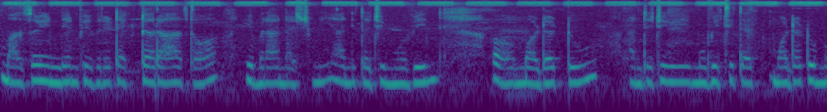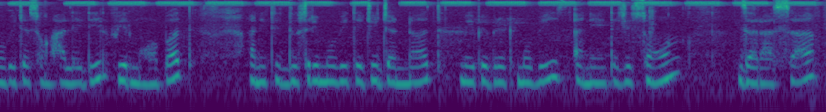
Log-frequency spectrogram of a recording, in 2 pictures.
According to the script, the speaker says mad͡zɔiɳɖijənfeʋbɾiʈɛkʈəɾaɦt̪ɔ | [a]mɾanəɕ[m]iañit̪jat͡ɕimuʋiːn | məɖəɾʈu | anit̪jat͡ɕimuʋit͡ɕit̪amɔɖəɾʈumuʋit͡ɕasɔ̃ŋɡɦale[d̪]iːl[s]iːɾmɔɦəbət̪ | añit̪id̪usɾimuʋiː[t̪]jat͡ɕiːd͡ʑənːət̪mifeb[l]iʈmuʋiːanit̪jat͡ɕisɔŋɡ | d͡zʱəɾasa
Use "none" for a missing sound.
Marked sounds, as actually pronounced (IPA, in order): i, m, d̪, f, t̪, ɾ

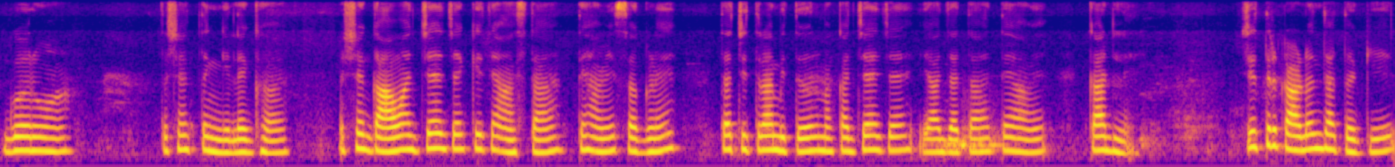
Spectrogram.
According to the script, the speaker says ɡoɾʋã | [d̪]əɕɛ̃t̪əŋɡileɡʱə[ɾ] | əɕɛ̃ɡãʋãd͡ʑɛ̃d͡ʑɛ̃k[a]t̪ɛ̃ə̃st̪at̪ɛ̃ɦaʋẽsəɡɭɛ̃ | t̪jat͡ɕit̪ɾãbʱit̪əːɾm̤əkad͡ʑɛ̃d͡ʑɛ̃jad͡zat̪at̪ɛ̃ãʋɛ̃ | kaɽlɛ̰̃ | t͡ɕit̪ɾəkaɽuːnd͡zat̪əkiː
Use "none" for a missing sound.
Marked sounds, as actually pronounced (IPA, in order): t̪, ɾ, i

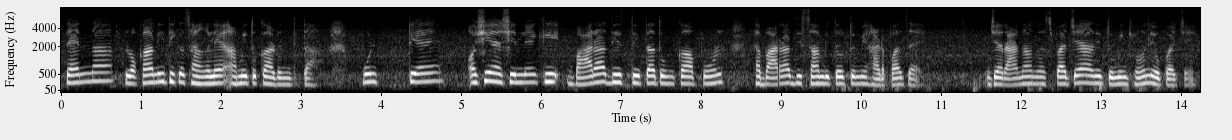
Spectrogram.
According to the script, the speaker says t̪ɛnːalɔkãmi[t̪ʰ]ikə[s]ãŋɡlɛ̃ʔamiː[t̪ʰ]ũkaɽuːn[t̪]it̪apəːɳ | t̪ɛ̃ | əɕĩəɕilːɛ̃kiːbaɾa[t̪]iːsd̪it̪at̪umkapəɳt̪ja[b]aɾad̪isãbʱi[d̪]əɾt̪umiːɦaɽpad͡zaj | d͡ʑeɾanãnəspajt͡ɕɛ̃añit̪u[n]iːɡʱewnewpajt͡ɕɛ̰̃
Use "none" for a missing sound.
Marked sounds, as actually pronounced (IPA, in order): t̪, s, t̪, d̪, d̪, b, t̪, m

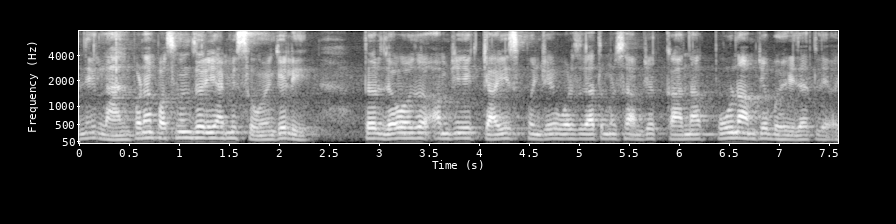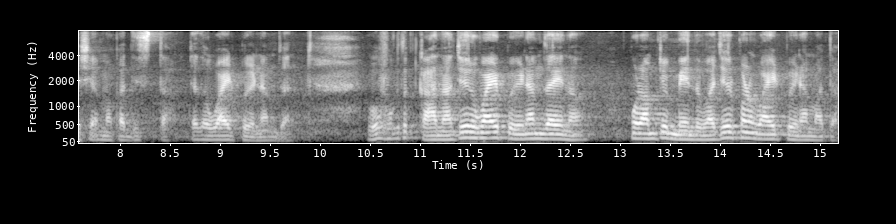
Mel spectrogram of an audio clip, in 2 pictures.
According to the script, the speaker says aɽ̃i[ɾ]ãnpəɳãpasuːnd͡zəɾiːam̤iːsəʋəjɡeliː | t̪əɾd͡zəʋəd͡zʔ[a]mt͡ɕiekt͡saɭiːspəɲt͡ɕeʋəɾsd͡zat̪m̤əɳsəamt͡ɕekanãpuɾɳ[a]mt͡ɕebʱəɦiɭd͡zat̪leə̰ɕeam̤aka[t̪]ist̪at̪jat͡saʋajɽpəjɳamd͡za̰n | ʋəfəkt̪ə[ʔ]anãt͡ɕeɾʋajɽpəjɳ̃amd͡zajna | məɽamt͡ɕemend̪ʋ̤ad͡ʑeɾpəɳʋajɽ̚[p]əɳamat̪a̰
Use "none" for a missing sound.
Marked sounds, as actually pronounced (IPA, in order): l, a, a, d̪, k, p

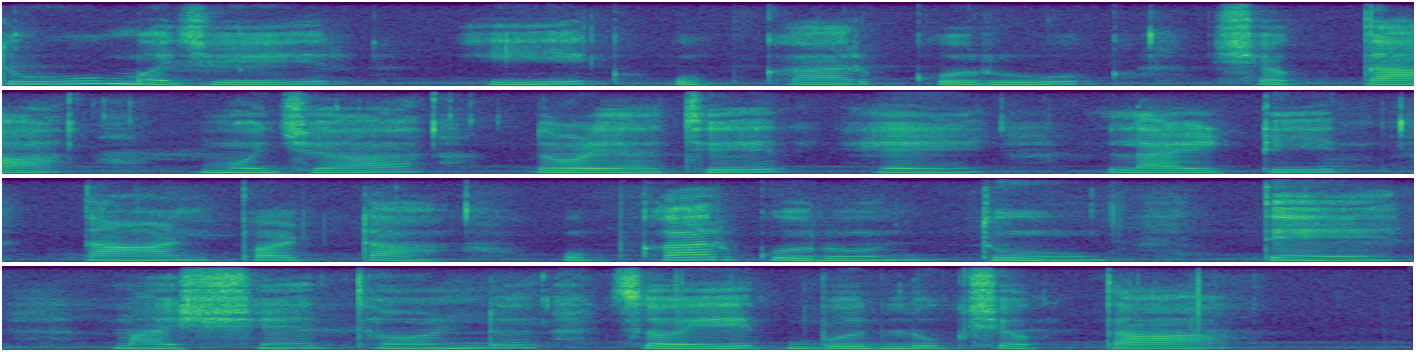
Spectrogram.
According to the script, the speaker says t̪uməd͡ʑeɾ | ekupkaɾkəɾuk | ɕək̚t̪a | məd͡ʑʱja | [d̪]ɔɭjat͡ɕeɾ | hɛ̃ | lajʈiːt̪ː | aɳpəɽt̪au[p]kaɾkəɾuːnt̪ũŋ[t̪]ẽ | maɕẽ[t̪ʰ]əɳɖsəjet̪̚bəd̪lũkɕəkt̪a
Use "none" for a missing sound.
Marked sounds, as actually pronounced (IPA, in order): d̪, p, t̪, t̪ʰ

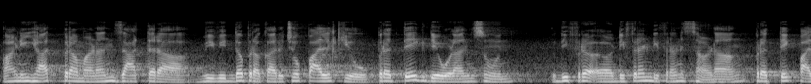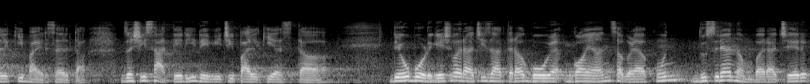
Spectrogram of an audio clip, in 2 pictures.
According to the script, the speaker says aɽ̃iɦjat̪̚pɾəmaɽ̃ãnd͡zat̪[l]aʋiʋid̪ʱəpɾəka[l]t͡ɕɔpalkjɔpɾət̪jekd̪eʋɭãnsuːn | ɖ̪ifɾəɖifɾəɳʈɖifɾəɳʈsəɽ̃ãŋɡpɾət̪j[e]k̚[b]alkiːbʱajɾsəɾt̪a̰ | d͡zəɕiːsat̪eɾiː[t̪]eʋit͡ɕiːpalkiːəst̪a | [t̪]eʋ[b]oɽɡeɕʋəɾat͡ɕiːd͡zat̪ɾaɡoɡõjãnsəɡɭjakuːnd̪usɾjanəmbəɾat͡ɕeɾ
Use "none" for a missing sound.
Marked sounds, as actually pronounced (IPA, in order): ɾ, ɾ, e, p, d̪, d̪, b

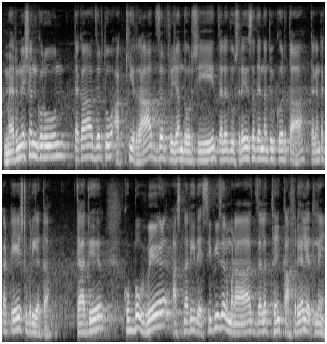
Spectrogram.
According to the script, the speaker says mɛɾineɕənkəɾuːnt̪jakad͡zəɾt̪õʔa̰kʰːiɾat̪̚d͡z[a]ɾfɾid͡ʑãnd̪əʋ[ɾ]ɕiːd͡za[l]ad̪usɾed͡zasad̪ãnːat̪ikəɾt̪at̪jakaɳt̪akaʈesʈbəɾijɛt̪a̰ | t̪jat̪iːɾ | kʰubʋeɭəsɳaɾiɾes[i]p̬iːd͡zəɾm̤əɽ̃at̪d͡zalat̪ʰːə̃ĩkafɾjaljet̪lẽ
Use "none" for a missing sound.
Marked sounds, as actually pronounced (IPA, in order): ə, ɾ, l, i

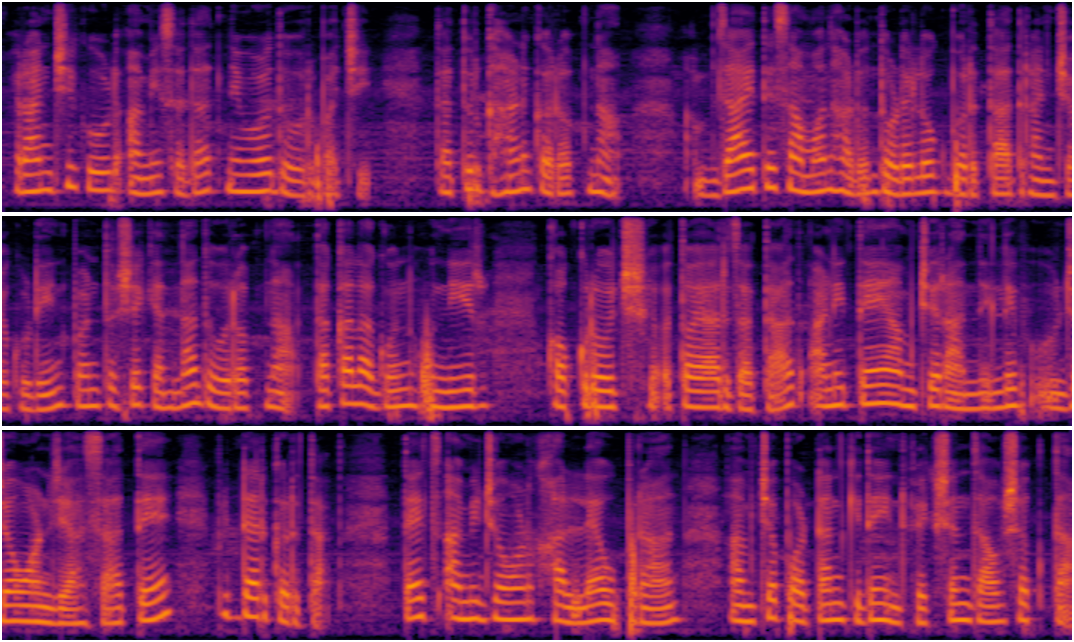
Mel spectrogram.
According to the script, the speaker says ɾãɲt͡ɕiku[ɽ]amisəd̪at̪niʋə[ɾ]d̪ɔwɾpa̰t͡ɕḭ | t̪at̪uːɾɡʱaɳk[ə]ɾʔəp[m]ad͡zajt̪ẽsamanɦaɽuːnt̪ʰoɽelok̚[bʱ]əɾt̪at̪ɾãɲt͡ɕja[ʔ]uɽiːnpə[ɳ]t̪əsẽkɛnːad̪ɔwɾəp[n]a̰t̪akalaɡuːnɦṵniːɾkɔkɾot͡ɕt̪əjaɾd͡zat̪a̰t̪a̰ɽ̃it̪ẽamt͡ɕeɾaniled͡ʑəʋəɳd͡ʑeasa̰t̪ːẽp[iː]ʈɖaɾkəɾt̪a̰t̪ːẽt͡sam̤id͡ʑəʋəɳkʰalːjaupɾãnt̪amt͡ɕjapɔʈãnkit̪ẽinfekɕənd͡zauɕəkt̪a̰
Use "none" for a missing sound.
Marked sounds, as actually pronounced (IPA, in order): ɽ, ɭ, ə, n, bʱ, k, ɳ, n, i

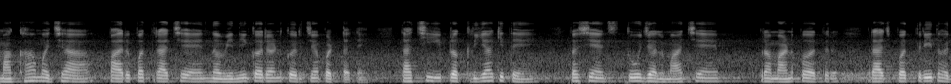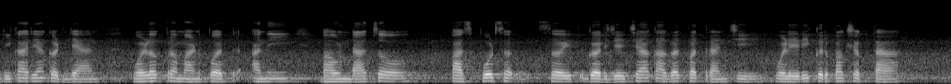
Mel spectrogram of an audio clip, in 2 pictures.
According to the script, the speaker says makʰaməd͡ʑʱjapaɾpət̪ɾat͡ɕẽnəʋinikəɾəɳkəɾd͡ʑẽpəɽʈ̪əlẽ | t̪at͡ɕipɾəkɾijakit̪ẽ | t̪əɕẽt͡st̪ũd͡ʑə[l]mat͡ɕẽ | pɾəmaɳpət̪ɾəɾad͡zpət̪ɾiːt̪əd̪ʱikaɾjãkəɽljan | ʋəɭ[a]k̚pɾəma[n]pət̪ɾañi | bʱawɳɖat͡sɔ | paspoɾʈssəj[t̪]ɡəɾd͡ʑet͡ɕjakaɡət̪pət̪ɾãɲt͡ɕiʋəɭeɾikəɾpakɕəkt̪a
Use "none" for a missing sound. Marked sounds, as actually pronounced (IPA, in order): l, ə, ɳ, t̪

